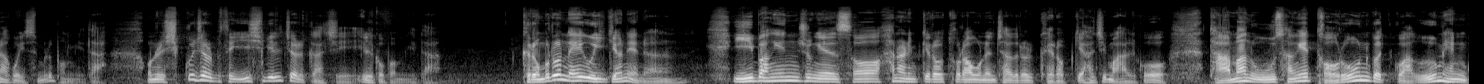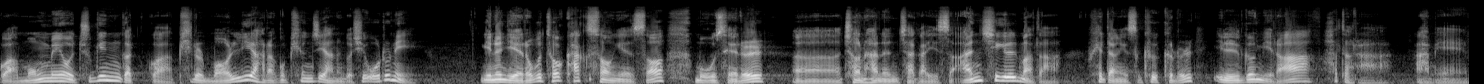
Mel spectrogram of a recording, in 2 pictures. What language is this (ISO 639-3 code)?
kor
